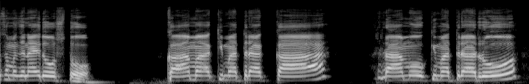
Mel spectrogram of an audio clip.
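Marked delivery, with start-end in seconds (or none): 1.7-5.2 slow sounding-out, holding "का" and "रो" long with a rising end; syllable-by-syllable spelling. Shown as a demonstration. Teacher showing learners how each letter is pronounced, slowly spelled out. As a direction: draw out "का" and "रो" as a reading drill. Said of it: "एक एक अक्षर का उच्चारण किस तरीके से किया जाता है".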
